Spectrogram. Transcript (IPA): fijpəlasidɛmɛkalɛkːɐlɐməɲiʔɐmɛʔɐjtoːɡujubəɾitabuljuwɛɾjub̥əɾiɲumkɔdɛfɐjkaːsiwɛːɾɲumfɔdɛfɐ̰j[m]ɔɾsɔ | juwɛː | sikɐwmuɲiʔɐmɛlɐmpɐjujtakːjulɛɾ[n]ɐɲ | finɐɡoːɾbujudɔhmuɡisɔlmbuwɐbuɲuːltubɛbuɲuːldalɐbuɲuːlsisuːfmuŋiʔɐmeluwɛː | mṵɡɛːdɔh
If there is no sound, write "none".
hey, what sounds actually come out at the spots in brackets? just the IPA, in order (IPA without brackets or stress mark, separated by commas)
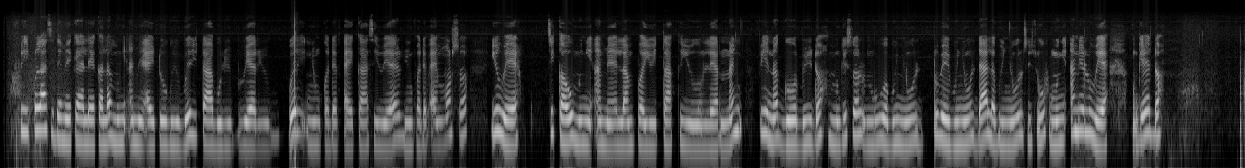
m, n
